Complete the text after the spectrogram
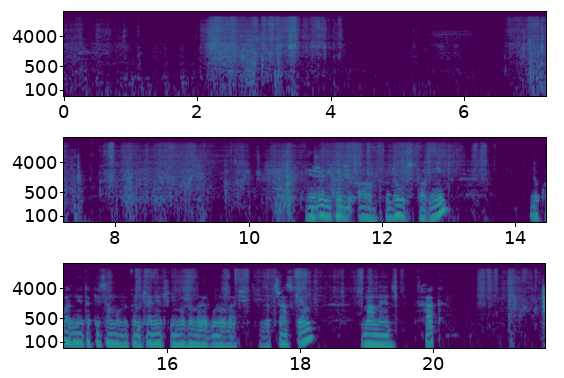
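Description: Fabric rustles and crumples as clothing is handled.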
